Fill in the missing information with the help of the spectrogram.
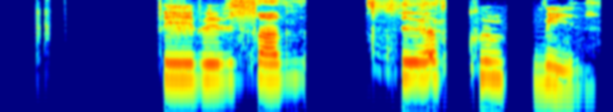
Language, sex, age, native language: Icelandic, male, 6, Icelandic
